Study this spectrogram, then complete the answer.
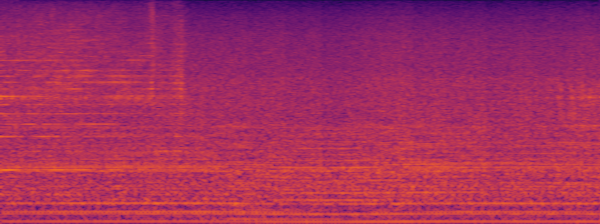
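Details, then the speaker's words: Detroit diesel powering old Frick sawmill while trimming boards: steady drone with slight uneven sag and hunting under saw load; owner suspects it is running out of fuel, tank not checked. "well I got a little more clean up to do some more trims to do but it sounds like Detroit might be running out of fuel I haven't checked it"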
